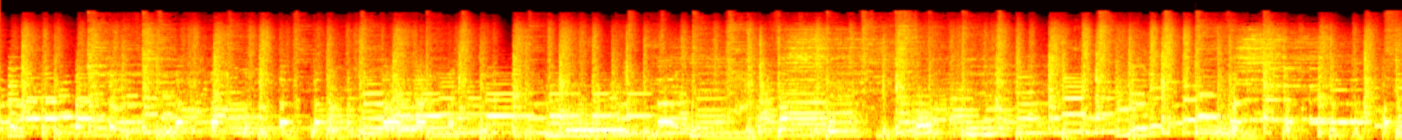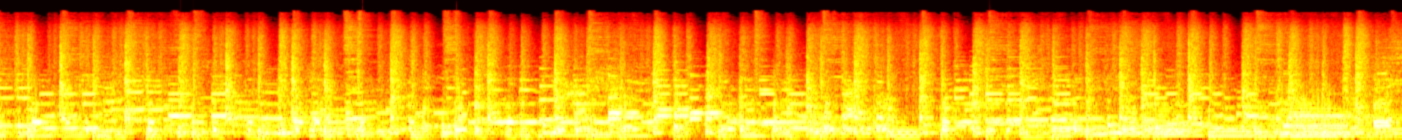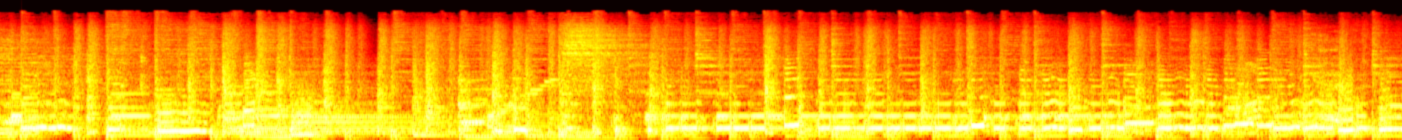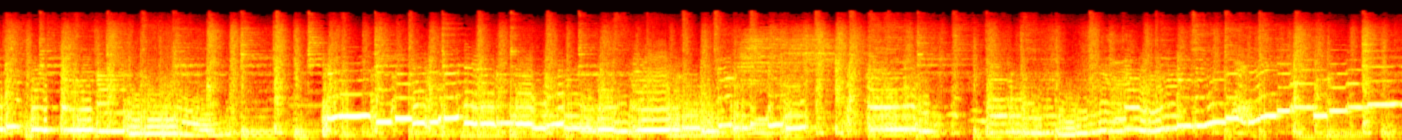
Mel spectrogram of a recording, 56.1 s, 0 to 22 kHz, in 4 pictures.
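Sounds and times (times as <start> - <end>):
bass guitar: 0.0 - 56.0
drum kit: 0.0 - 56.0
electric guitars: 0.0 - 56.0
keyboard: 0.0 - 56.0.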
